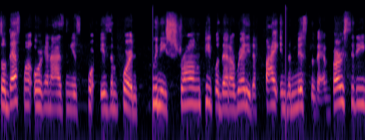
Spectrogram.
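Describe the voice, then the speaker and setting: A passionate, very fast delivery with a dry, close sound and no echo. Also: woman, medium pitch for a woman, ordinary pitch variation. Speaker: registered nurse, pastor and activist. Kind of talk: rally speech. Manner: passionate, emphatic.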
